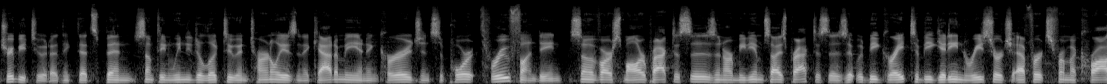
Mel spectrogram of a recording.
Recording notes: Recorded live at the 2023 Annual Meeting.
